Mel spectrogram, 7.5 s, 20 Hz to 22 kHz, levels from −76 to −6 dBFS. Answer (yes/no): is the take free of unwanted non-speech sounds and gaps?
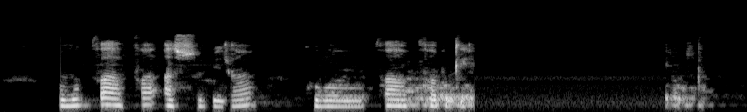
yes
